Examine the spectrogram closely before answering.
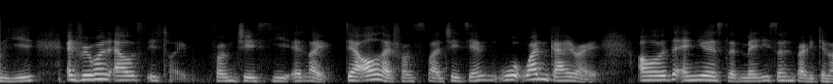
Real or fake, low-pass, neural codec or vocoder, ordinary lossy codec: fake; 7.2 kHz; codec, 16 kHz, 0.3 kbps, FocalCodec; none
